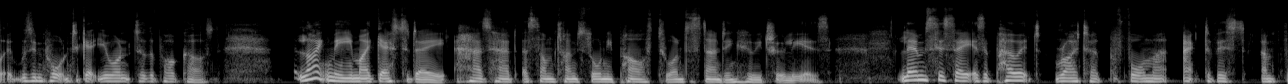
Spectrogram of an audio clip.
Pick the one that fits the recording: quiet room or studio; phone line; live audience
quiet room or studio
